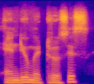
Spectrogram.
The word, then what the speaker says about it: endometriosis: The term is endometriosis, if I'm saying it correctly.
